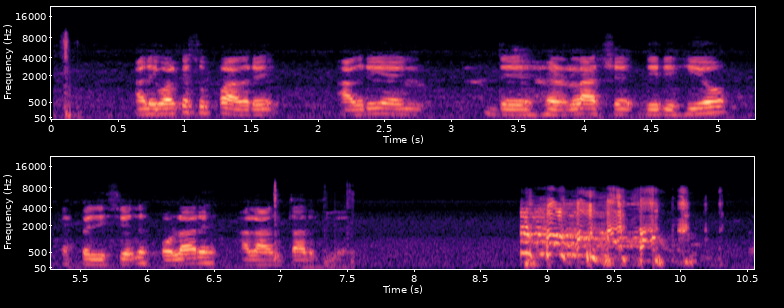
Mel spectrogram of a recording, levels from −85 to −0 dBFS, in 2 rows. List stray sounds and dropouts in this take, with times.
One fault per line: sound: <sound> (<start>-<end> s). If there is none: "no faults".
sound: laugh (8.8-10.4 s)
